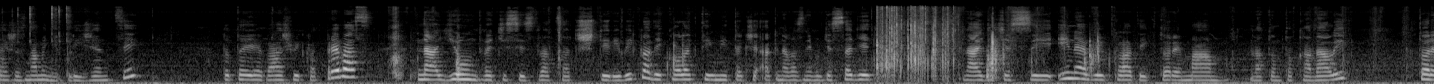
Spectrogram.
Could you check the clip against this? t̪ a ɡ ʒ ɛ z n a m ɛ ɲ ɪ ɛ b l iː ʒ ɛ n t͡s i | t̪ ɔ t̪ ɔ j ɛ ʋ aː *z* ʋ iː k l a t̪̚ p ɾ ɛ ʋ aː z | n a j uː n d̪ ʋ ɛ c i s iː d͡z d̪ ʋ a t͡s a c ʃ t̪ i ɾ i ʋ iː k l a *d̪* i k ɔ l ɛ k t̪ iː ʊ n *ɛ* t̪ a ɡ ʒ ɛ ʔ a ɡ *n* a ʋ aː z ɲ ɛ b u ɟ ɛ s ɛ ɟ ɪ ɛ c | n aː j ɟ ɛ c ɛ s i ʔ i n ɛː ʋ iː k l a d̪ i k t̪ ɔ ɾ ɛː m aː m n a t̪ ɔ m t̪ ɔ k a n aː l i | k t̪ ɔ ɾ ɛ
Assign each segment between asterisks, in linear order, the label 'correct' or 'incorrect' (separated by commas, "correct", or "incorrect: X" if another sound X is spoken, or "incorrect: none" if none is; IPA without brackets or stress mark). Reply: incorrect: ʒ, correct, incorrect: i, correct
